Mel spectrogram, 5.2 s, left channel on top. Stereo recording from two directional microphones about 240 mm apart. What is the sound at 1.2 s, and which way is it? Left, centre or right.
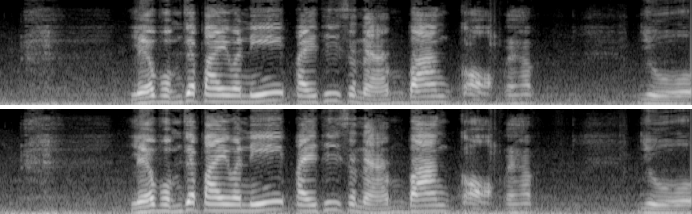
A man's voice, centre.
